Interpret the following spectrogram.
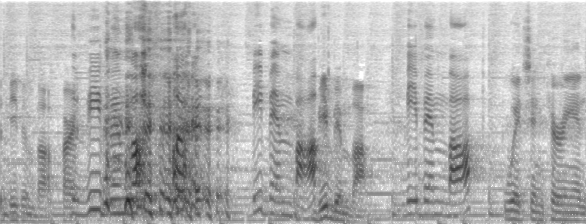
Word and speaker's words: bibimbap: how to make, which is, I can never pronounce it right. The Kinpira part or the Bibimbop part? The Bibimbop part. Bibimbop.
